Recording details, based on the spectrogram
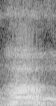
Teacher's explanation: Makhrajul huruf H terletak pada tenggorokan yang paling dalam. Sedangkan sifatul huruf H terdiri dari 5 sifat.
